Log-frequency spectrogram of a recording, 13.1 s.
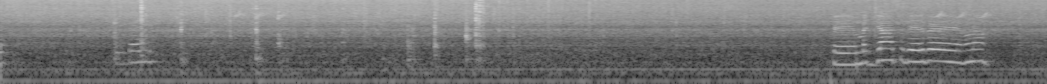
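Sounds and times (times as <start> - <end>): onions sizzling in oil: 0.0 - 13.0
metal spoon clinking on pan: 3.2 - 3.6, 5.1 - 6.2.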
